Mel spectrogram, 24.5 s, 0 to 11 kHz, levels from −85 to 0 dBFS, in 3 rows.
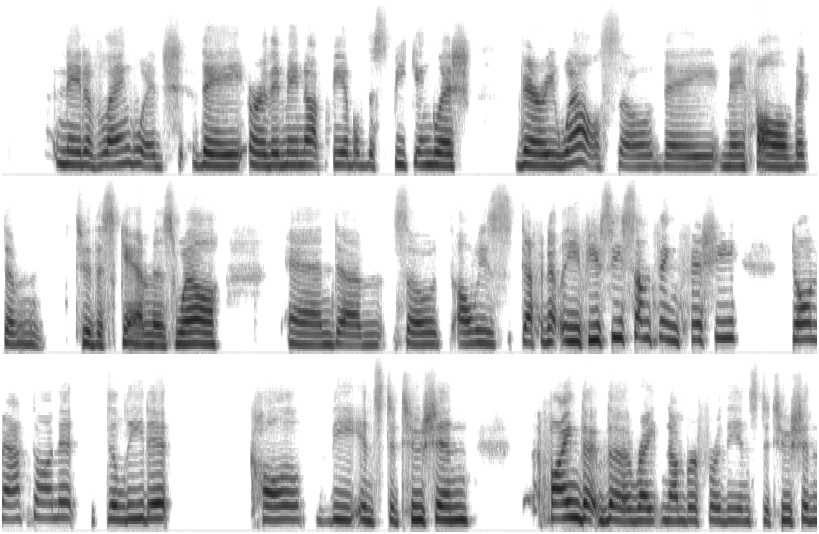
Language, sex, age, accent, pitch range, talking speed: English, female, 40-59, American, 220-270 Hz, 125 wpm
